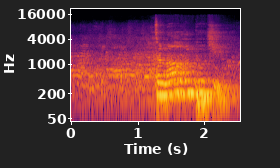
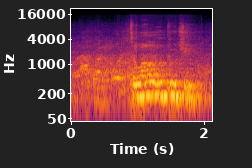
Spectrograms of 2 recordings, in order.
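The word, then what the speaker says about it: Tlahuelpuchi: We'll start with our first one, and this is, I'll give anybody a penny if you can pronounce this name. Anybody? Tlalhupuchi. Tlalhupuchi.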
